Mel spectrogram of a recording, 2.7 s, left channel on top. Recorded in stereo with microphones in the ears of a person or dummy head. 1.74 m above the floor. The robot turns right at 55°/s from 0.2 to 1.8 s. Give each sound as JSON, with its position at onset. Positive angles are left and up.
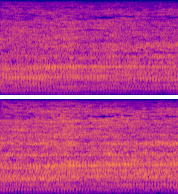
{"t": 0.0, "sound": "an engine running", "azimuth_deg": -110, "distance_m": 3.0}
